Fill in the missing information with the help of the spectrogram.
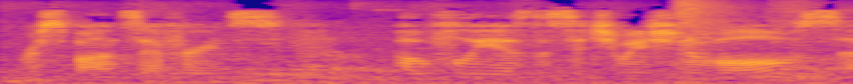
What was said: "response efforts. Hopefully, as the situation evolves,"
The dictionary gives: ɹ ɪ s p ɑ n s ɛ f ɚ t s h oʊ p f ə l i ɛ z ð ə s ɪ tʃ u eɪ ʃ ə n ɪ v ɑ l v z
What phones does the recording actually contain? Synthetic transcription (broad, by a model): ɹ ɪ s p ɑ n s ɛ f ɚ t s h oʊ p f l i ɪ z ð ə s ɪ tʃ u eɪ ʃ ə n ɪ v ɑ l v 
